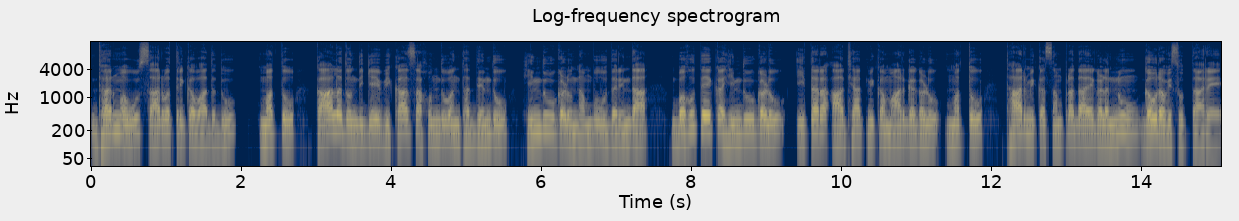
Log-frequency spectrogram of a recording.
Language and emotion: Kannada, neutral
